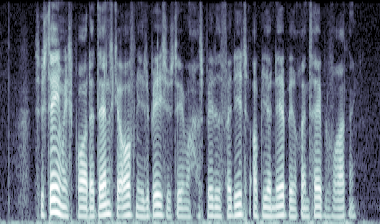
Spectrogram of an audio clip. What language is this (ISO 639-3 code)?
dan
